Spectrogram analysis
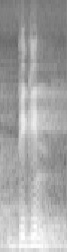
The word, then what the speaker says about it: begin: on the second syllable for example begin so the word begin is a babic word and it is a verb word so the stress will fall on the second syllabic begin so we can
